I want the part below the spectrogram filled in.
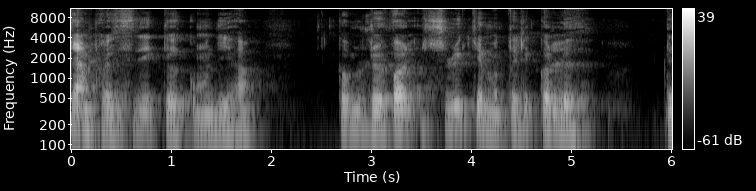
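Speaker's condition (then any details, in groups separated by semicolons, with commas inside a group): Primary progressive multiple sclerosis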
